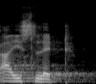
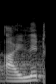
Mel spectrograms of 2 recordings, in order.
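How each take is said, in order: First: The s sound is pronounced in the middle. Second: The s sound is left out entirely. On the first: The speaker calls it wrong. "ना कि" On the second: The speaker calls it right. "ये भी हमारा आइलेट हो जाएगा"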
